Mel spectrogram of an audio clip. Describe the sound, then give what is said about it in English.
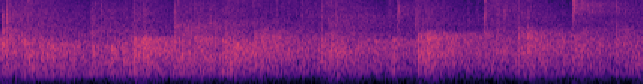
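A church audience applauding volunteers who serve and give faithfully: dense, steady clapping from many hands forms a continuous hiss-like wash of sound, holding an even loudness throughout with no voices standing out. “And so, can we just actually give a round of applause for all those who are serving, who are giving faithfully?”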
